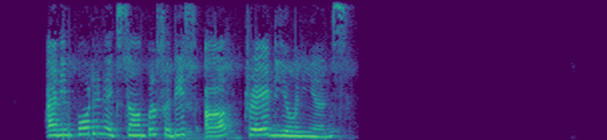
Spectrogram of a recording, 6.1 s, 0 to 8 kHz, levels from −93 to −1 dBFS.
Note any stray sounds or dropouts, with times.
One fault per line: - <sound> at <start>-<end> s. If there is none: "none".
none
